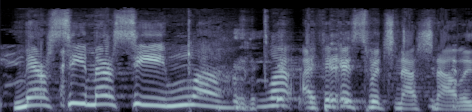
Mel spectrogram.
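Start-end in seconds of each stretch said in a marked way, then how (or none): 0.1-2.2 high, loud mock French thanks with air kisses; French accent. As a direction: blow kisses like a hammed-up French star. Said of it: "Turn into French".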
